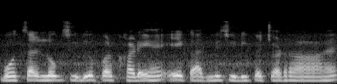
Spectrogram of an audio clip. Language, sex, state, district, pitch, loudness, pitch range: Hindi, female, Chhattisgarh, Raigarh, 190 Hz, -15 LUFS, 180-195 Hz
